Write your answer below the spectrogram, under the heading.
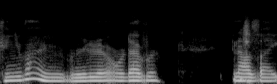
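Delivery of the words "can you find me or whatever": mock mumbling voice, slower. Retelling how a man mumbled a question to her, mumbling.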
